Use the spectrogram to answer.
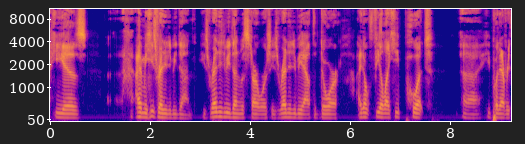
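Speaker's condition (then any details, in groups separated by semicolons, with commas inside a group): Cleft lip and palate; treated as a baby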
